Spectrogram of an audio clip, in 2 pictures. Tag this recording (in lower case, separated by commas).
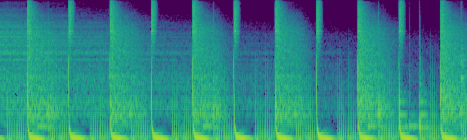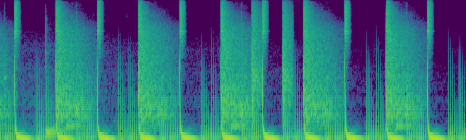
music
